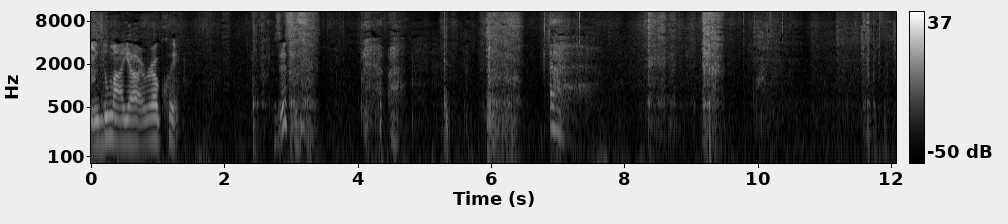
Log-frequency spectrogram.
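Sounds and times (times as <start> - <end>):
woman sighing: 6.8 - 7.7
woman breathing hard: 6.9 - 7.8.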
